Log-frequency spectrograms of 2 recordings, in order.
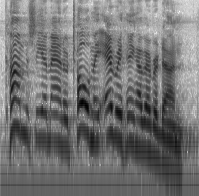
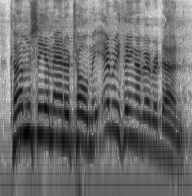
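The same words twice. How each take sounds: First: Calling out loud to the street; shouting. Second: Louder, higher call across the street; shouting. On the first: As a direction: call the whole town to come. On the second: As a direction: call it again, louder and more urgent. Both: Acted. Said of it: "she shouted out".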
